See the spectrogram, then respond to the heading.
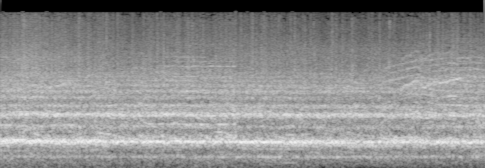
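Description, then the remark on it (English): A huge football crowd roars and chants continuously during a football cup tie in heavy rain, a loud, sustained wall of massed voices from the stands with no break for the whole stretch. “Full-blooded cup tie. This is what you want, dear listeners. Where are you in the world? Have a listen to that.”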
